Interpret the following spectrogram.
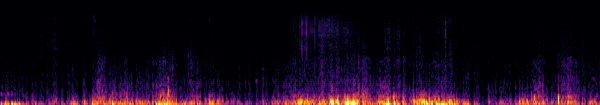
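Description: A flat brush scrubbing watercolor onto a pre-gessoed canvas, with soft, irregular low rumbling and bumps and a faint scratchy hiss about four seconds in.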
